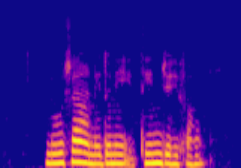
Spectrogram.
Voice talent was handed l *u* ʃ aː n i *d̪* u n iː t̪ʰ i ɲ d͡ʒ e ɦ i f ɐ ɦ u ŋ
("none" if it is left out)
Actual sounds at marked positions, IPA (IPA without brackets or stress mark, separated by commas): uː, d̪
